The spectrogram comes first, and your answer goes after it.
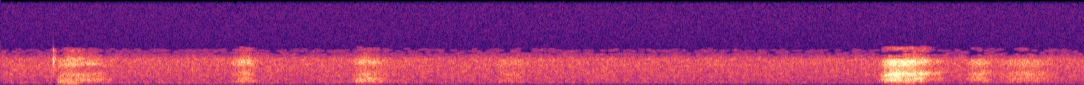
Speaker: Oh, come on. Oh, dear. I'm not done. Excuse me. I've been sneezing all day.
